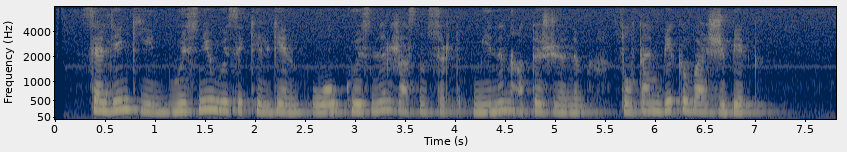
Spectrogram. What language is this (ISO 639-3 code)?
kaz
